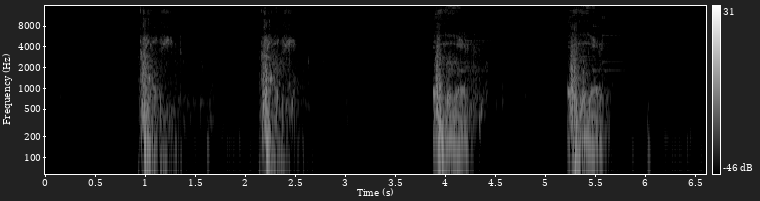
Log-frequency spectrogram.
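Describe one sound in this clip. A video game sword strikes a zombie.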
